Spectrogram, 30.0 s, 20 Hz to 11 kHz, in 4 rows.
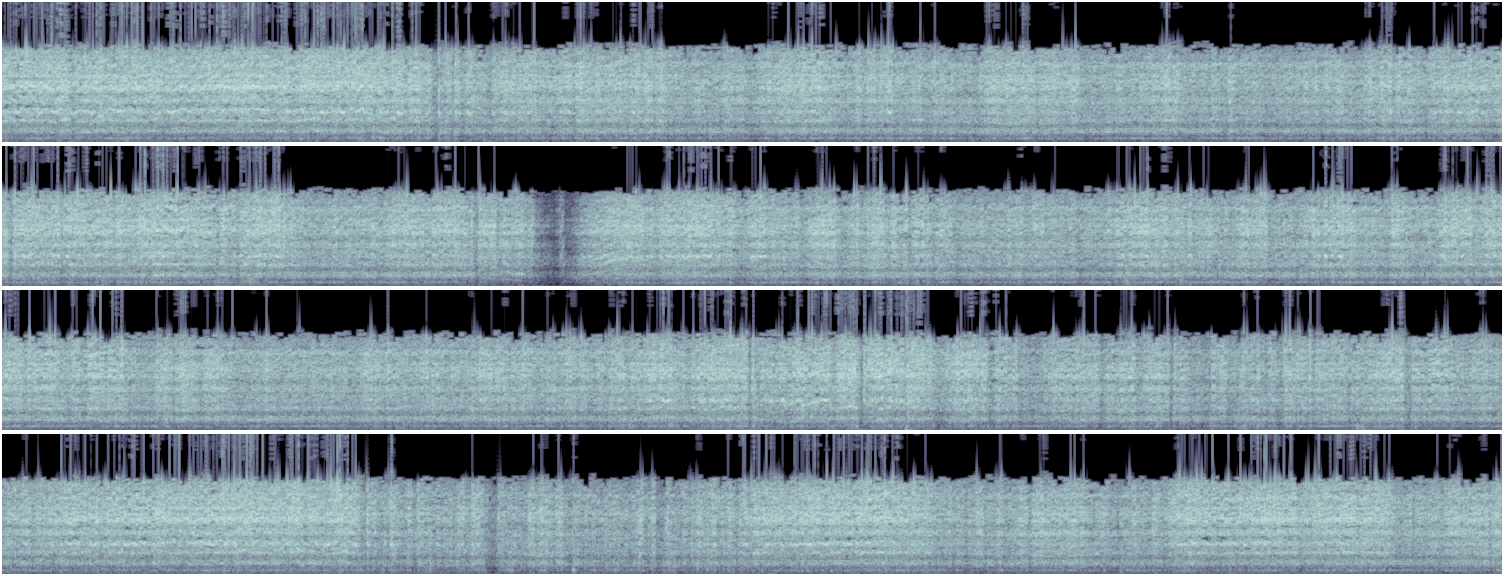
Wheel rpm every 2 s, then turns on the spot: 210, 220, 220, 220, 220, 160, 220, 230, 230, 220, 220, 220, 210, 220, 220.
none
